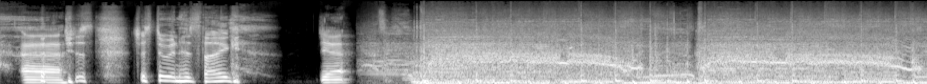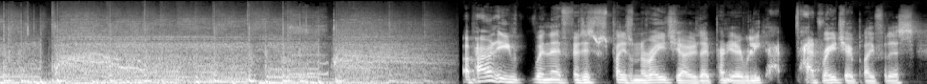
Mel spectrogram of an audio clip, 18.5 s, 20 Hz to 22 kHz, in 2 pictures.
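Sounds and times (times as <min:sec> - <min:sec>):
speech: 0:00.2 - 0:02.6, 0:03.2 - 0:04.5, 0:14.0 - 0:18.5
rock vocalist screaming and yelling: 0:03.7 - 0:13.8.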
